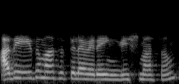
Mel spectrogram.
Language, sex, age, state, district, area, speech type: Malayalam, female, 18-30, Kerala, Palakkad, rural, conversation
